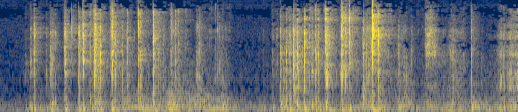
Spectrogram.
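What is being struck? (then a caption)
Bar of soap cut by a knife blade. A utility-knife blade shaves curls from the surface of a solid dark olive bar of soap held in the hands. It makes a quick, uneven run of short, bright scraping and cutting strokes, pauses briefly, then scrapes again, each stroke ending dry with no ring.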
